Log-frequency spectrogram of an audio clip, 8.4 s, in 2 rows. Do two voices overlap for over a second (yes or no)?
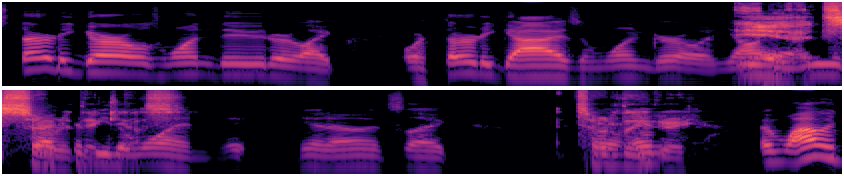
yes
